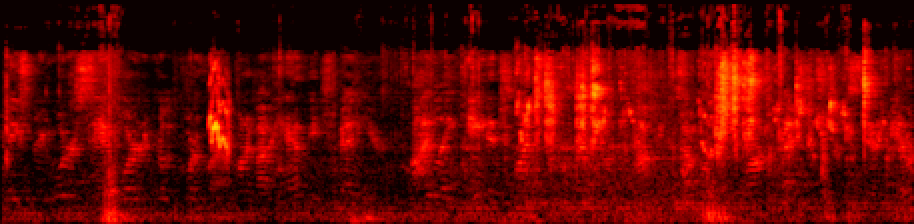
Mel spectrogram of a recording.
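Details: Young budgerigars on their first day in a new home chatter in fast, scratchy warbles and sharp chirps, with a person speaking nearby.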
